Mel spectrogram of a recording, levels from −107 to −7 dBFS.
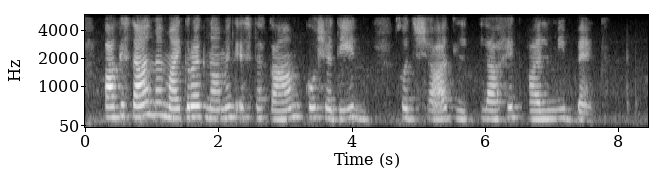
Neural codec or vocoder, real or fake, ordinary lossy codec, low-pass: none; real; Opus, 24 kbps; 5.4 kHz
